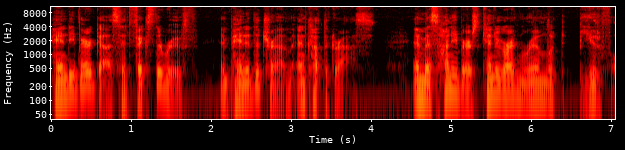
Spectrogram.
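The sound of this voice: A reading voice that sounds unforced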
